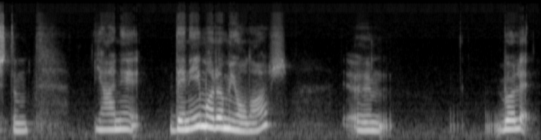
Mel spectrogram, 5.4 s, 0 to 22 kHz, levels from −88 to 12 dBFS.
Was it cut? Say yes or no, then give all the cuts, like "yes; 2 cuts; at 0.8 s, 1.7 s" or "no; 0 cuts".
no; 0 cuts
